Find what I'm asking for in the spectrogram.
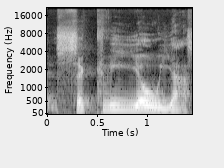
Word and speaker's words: sequoia: Het schijnt zo te zijn dat in het noorden van Californië, daar staan oeroude sequoia. Zeg ik dat goed? Het is een boom. Sequoia? Oké.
